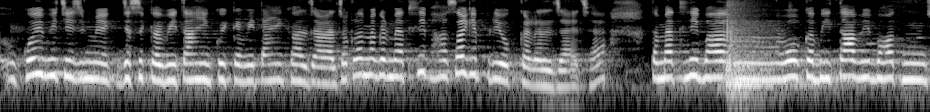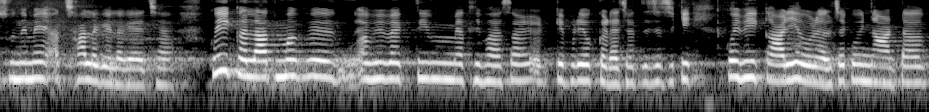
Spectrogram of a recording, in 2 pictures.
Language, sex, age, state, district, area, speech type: Maithili, female, 30-45, Bihar, Purnia, rural, spontaneous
